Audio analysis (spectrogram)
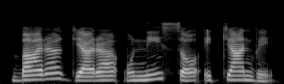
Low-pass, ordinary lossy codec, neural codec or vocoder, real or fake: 7.2 kHz; none; codec, 16 kHz, 4 kbps, FunCodec, trained on Chinese and English, 50 frames a second; fake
